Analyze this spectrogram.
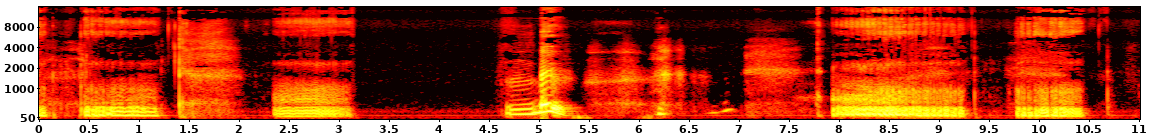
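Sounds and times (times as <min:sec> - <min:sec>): dog growling: 0:00.0 - 0:01.4, 0:02.3 - 0:03.2, 0:07.8 - 0:10.6.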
